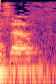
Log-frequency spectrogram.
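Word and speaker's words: Handzo: Sir, what was your last name again? – Hanzo. H-A-N-D-Z-O. I learned how to spell it.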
